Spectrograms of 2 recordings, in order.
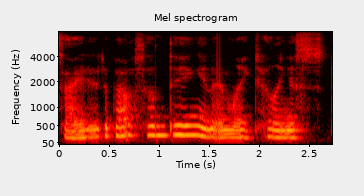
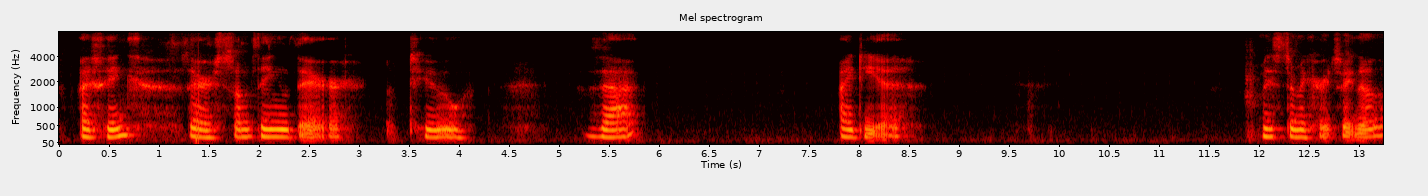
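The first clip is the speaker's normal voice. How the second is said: talking slowly. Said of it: "I'm talking slow".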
